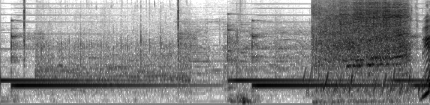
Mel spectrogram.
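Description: Two-note doorbell chime ringing 'ding-dong' twice, about two seconds apart, each time a higher note followed by a lower one that fade away. A hiss comes in near the end.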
